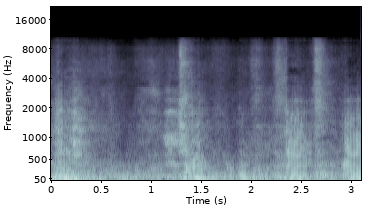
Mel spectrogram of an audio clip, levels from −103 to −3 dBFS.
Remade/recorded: remade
